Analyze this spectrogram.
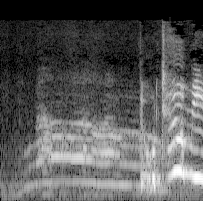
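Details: Indoor pet cat Leo, grumpy while being held, lets out a single long rising moan that swells into a louder, harsher yowl at the end.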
